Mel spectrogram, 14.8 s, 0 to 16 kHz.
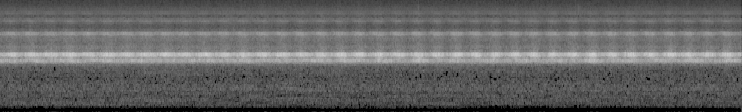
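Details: Snowy tree crickets calling on a warm night of about 79 degrees. Their bright, bell-like chirps pulse evenly over and over in a continuous rhythmic chorus, with nothing else audible.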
